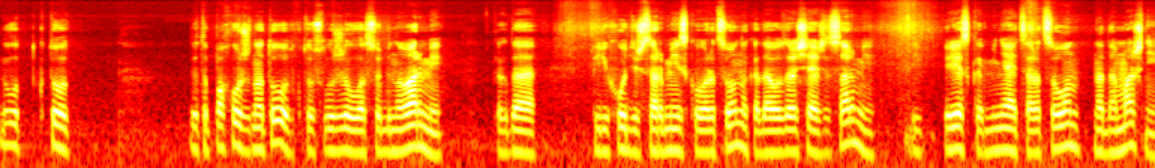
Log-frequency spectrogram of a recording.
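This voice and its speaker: A quiet man at a moderate pace, medium in pitch, with monotone, flat intonation, long, frequent pauses and a dry, close sound with no echo. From Chuvashia, Russia. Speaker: cycling traveler vlogger. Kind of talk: travel vlog. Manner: quiet, low-energy.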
